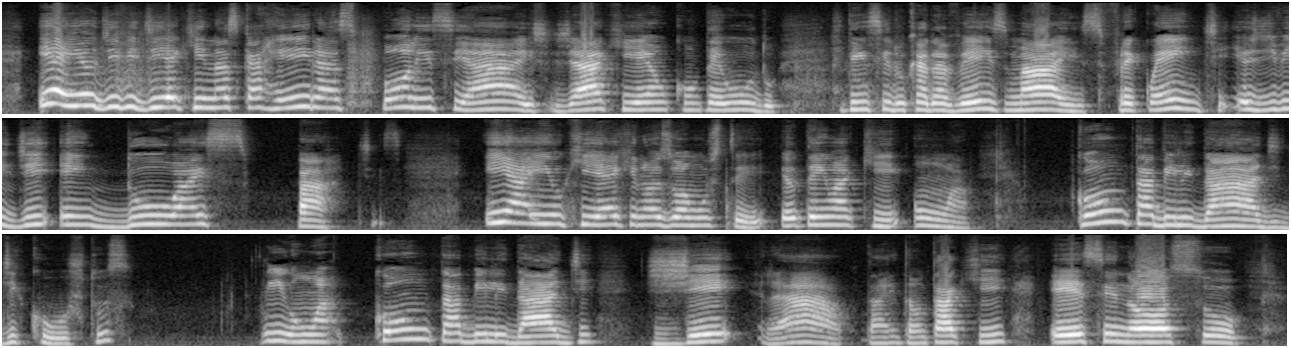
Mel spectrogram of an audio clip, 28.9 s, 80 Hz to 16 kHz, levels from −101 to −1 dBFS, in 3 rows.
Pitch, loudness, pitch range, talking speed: 235 Hz, -15 LUFS, 215-270 Hz, 105 wpm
